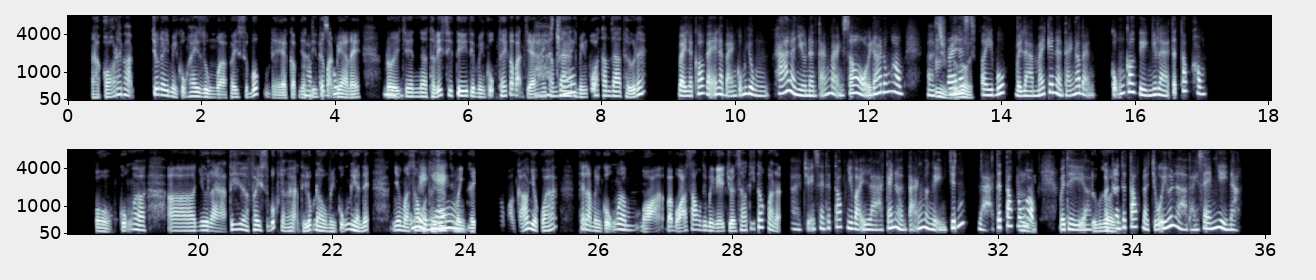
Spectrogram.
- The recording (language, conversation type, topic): Vietnamese, podcast, Bạn đã bao giờ tạm ngừng dùng mạng xã hội một thời gian chưa, và bạn cảm thấy thế nào?
- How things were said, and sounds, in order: tapping; other background noise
